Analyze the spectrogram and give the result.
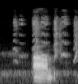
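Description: A dog, Odie, squeaks a squeaky toy: one loud, drawn-out, shrill squeal in the middle, with fainter, higher squeaks just before and after it.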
